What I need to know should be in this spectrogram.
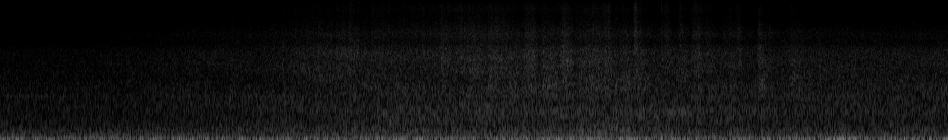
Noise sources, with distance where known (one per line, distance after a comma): medium-sounding engine, near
